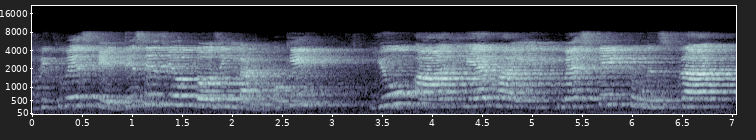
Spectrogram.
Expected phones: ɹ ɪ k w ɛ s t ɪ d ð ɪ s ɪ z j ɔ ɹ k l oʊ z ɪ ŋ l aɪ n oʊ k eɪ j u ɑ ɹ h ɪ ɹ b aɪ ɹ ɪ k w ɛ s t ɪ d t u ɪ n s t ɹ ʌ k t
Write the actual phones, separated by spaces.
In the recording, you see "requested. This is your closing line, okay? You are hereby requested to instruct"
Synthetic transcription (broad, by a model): ɹ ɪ k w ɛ s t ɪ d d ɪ s ɪ z j ɔ ɹ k l oʊ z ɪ ŋ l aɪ oʊ k eɪ j u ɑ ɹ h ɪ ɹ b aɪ ɹ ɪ k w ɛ s t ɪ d t u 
